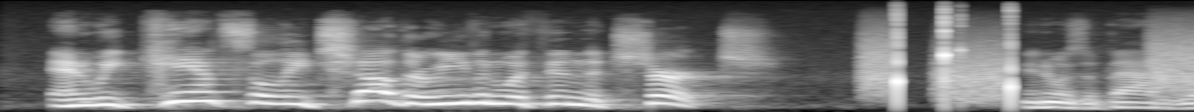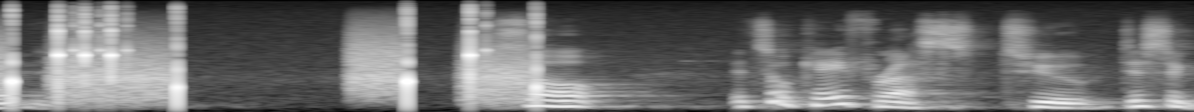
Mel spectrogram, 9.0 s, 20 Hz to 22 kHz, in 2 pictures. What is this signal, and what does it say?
Pulse dialling, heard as a rotary dial, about 10 pulses a second, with speech in English. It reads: 1 3 1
